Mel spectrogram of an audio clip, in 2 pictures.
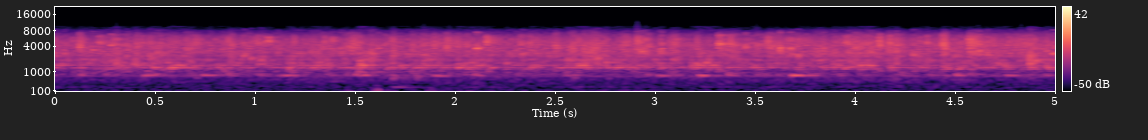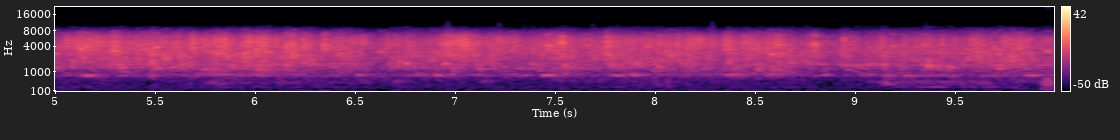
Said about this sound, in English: This is draining reasonably, probably a little bit quicker than I would like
